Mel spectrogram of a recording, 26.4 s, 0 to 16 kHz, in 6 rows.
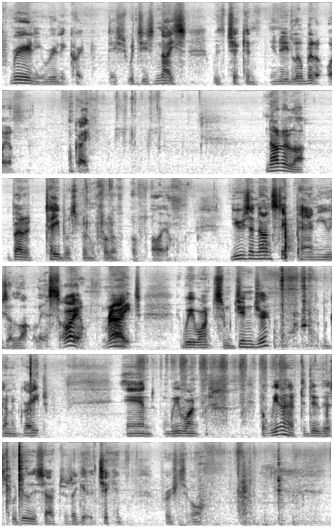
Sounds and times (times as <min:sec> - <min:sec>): Speech: 0:00.0 - 0:05.7, 0:07.9 - 0:11.2, 0:11.8 - 0:18.2, 0:19.2 - 0:20.4, 0:21.0 - 0:24.8.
